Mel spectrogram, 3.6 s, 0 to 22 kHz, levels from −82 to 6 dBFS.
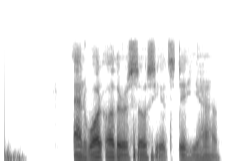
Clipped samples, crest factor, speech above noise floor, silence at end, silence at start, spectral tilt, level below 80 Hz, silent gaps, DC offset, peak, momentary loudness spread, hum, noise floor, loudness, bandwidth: under 0.1%; 20 dB; 54 dB; 0.3 s; 0.05 s; -6.5 dB/octave; -50 dBFS; none; under 0.1%; -4 dBFS; 12 LU; none; -77 dBFS; -23 LUFS; 8 kHz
